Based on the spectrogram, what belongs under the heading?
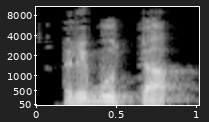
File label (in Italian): "ributta", vocabolario dialettale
